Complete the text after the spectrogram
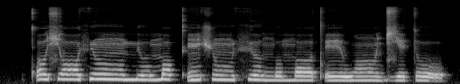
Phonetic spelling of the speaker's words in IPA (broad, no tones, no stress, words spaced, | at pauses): kʼɔɕɔːfʲõː mʲomɔ kʼẽʃõː fʲɤŋo mɔːtʼeːwɔ̃d͡ʑe to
